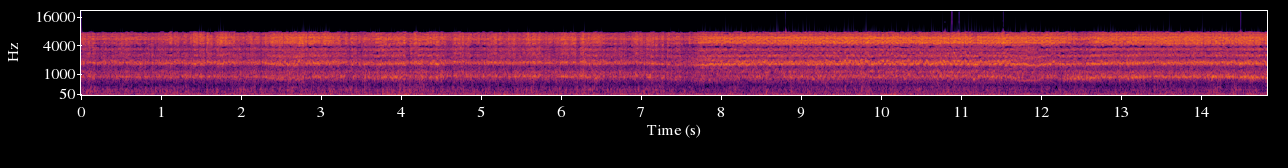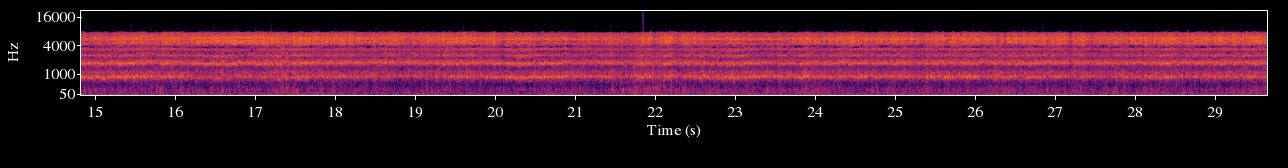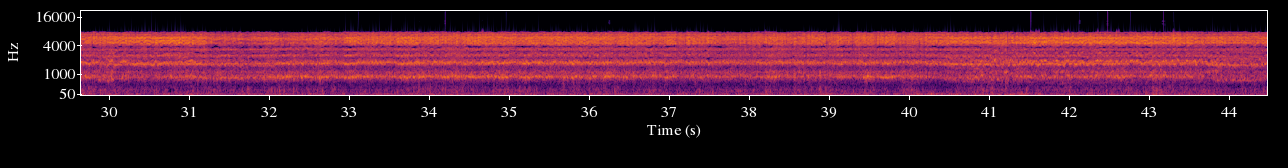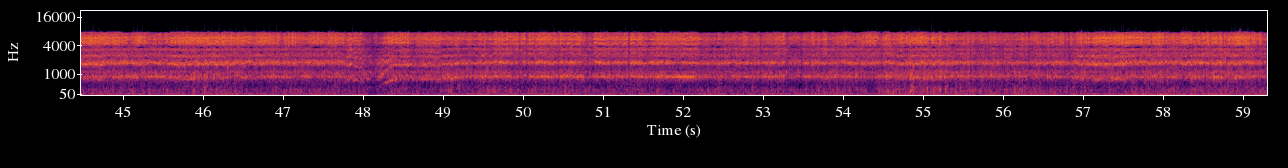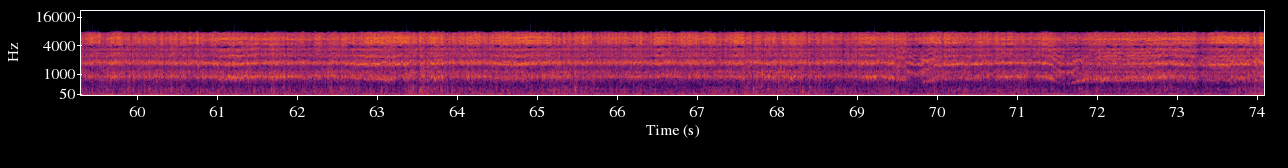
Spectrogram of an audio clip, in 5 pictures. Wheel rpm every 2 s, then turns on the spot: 230, 230, 230, 220, 190, 190, 220, 230, 220, 240, 230, 230, 230, 230, 230, 210, 230, 230, 230, 230, 210, 200, 210, 210, 200, 230, 230, 230, 220, 230, 230, 230, 230, 230, 210, 190, 200.
none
